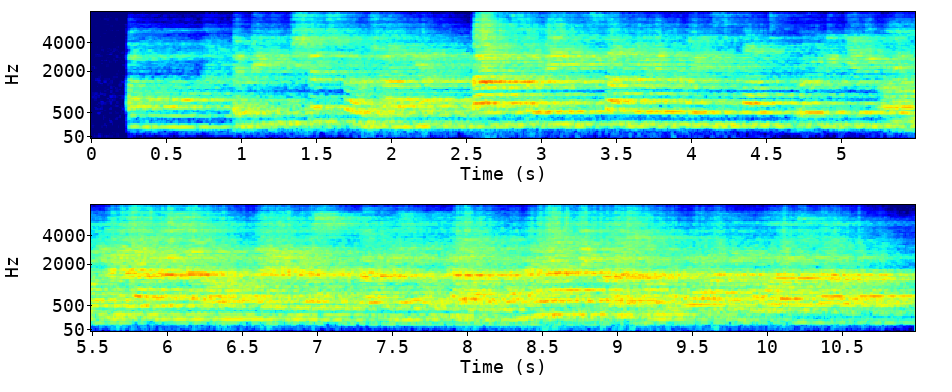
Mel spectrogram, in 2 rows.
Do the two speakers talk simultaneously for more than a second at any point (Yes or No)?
Yes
